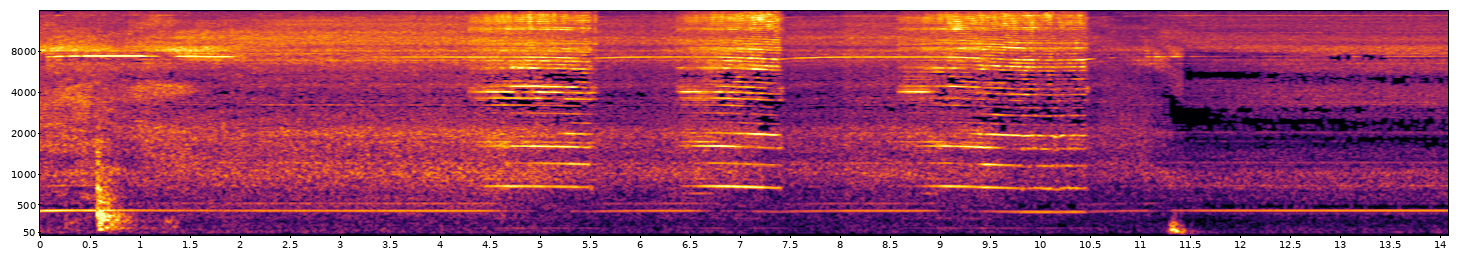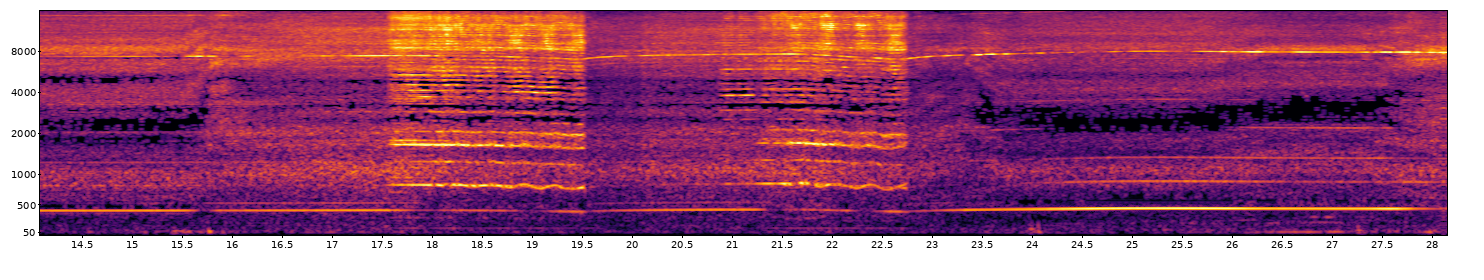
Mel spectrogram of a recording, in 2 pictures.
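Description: Dremel rotary tool with a carbide cutting bit running at a steady high whine while it grinds a sharpening choil into a steel knife blade. It cuts in short passes: several spells of harsh grinding lasting a second or two, with the motor's pitch dipping slightly under load.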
